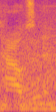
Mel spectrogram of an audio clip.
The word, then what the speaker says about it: Houston: i mean a lot of people think it's houston but it's pronounced housing once you go south of housing you're literally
